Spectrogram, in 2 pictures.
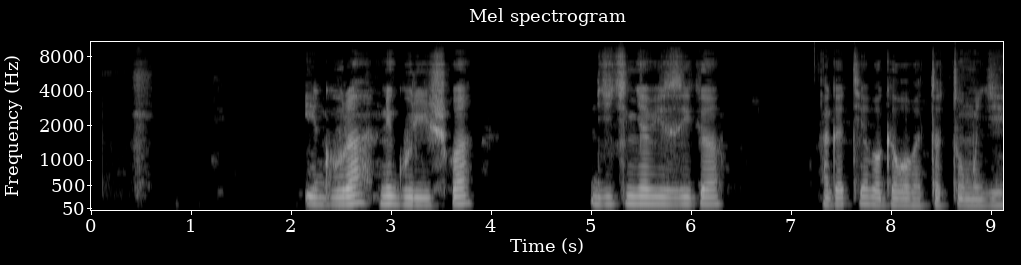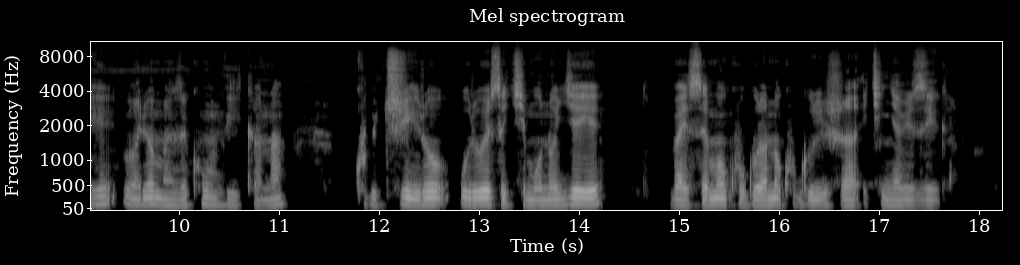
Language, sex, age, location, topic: Kinyarwanda, male, 18-24, Kigali, finance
